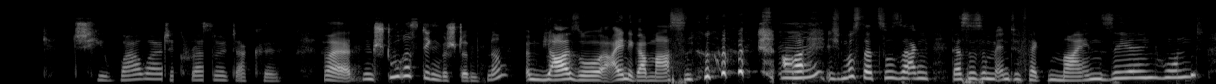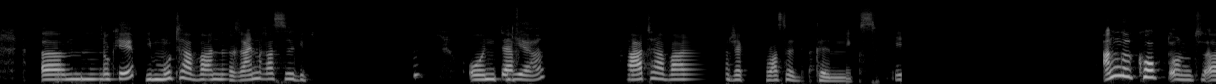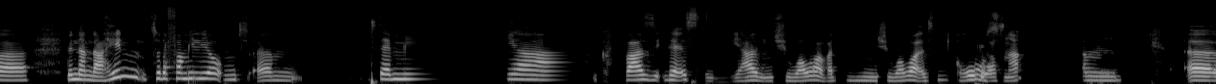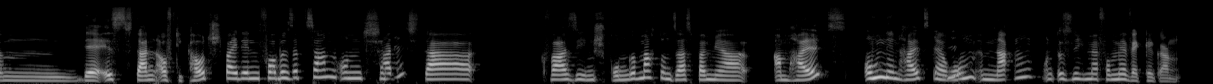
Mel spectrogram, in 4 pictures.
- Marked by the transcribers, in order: distorted speech; laugh; other background noise; unintelligible speech; unintelligible speech; drawn out: "ähm"
- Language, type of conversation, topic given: German, unstructured, Magst du Tiere, und wenn ja, warum?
